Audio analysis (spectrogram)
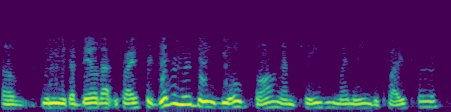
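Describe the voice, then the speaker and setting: A man with an Ohio accent calling in to a radio show, talking haltingly with many restarts. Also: medium pitch, animated, slightly rough, no room sound. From Ohio, United States. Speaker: caller. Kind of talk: phone-in call. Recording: tinny phone line.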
